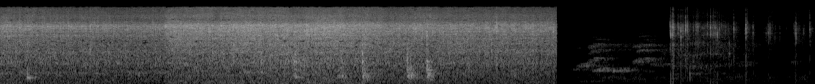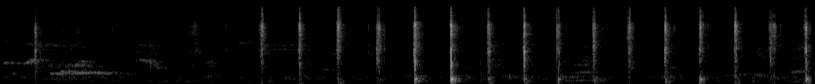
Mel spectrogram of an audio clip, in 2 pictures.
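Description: Tomato pieces sizzling in hot oil in a frying pan, a loud even hiss that cuts off about five and a half seconds in. A few seconds later a wooden pestle pounds green chillies in a granite mortar, a steady beat of about three strikes a second.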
